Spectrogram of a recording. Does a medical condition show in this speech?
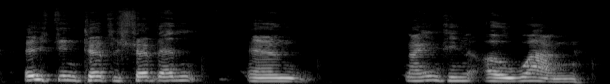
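Yes: cerebral palsy.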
